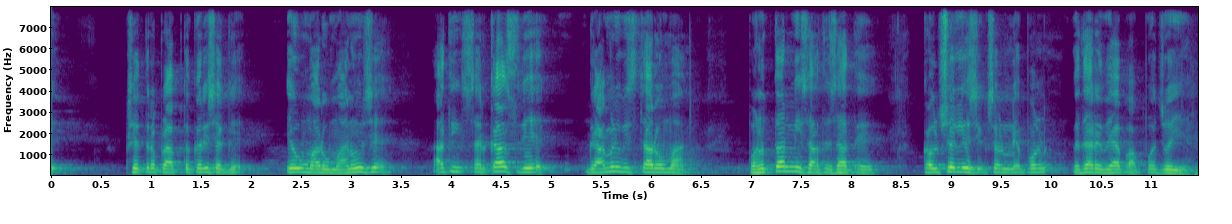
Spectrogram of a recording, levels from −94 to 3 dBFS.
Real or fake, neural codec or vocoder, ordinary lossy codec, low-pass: real; none; none; none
